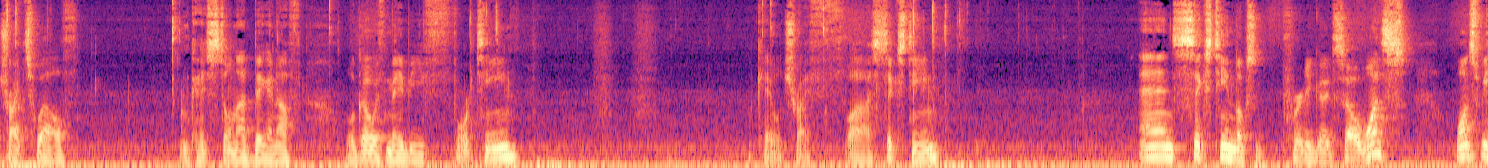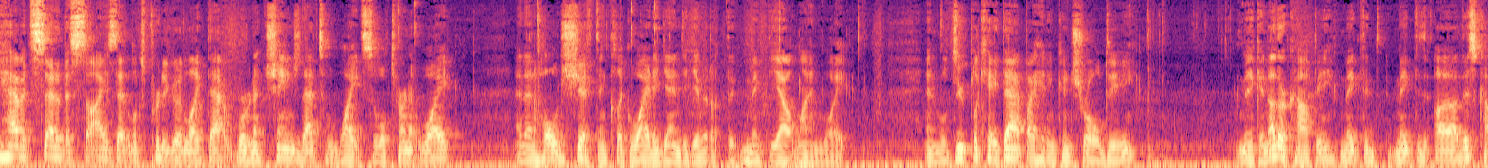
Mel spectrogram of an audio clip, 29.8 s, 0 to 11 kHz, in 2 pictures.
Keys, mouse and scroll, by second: 0.0-0.7 typing, 3.2 click, 4.4 1, 5.0 4, 5.1 Return, 7.9-8.6 scroll up 2, 9.0 1, 9.4 6, 9.6 Return, 19.1 click, 21.4 shift+click, 26.6 ctrl+d.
